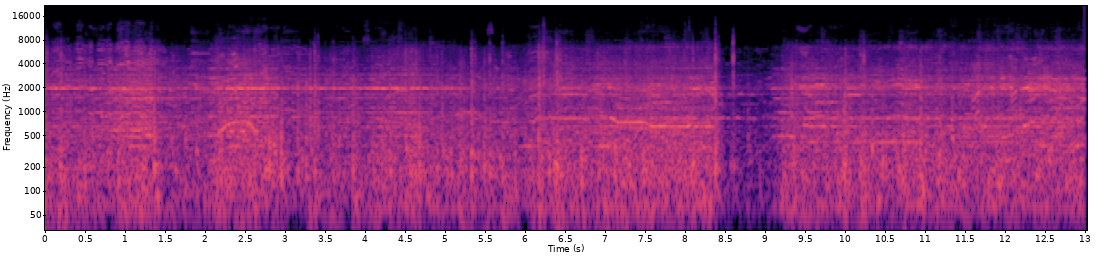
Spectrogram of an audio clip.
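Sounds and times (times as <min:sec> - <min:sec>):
fireworks crackling and popping: 0:00.0 - 0:13.0
music playing: 0:00.0 - 0:13.0.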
